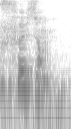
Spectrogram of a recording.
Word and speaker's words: faisons: Attention à une exception dans laquelle A plus I est prononcé E. Exception à savoir, nous faisons.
